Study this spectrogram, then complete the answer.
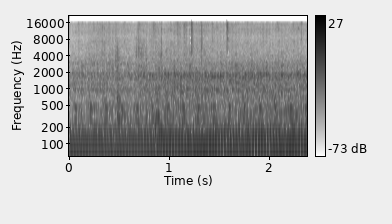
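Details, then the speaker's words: Biodiesel-fueled 4Runner with OM617 diesel swap, walkaround at idle: steady, even diesel clatter with a deep regular exhaust thrum, likened to a tiny school bus, no misses or knocks; healthy idle. "the exhaust note on this is kind of cool i think it sounds like a tiny school bus a little bit"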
